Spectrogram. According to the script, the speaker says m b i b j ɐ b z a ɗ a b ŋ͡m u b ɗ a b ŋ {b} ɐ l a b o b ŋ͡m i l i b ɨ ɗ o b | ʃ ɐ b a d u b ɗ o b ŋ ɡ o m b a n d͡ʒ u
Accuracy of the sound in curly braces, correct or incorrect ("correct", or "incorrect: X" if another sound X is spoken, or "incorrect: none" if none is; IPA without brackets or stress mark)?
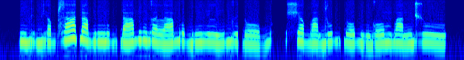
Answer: incorrect: ɡ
